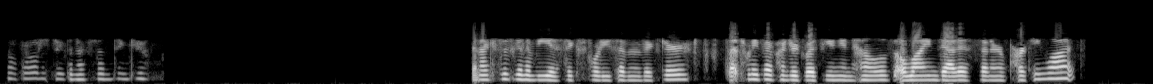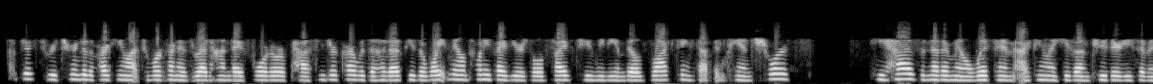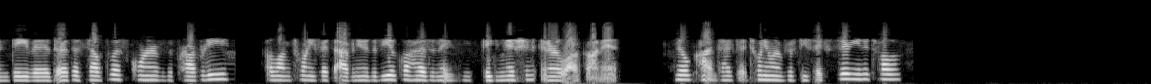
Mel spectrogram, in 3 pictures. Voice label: Phoenix PD, scanner audio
